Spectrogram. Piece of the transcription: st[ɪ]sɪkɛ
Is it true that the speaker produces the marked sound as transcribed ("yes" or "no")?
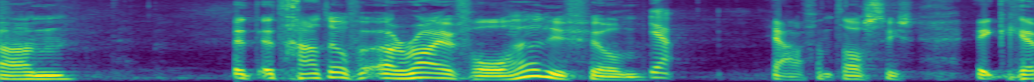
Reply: no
